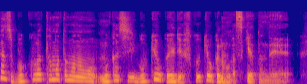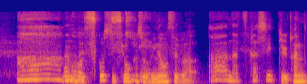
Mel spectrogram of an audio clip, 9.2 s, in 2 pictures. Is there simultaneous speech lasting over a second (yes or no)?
yes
